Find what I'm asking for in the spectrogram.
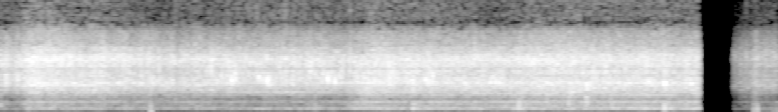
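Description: Ground onion paste frying in a pan for mutton curry, a loud, steady hiss and sizzle that cuts out abruptly near the end, then briefly resumes.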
